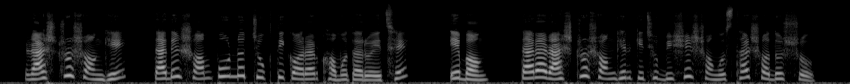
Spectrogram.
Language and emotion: Bengali, neutral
